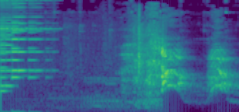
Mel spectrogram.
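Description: Small terrier barking: a short high yip at the start, then a louder bark about one and a half seconds in.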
